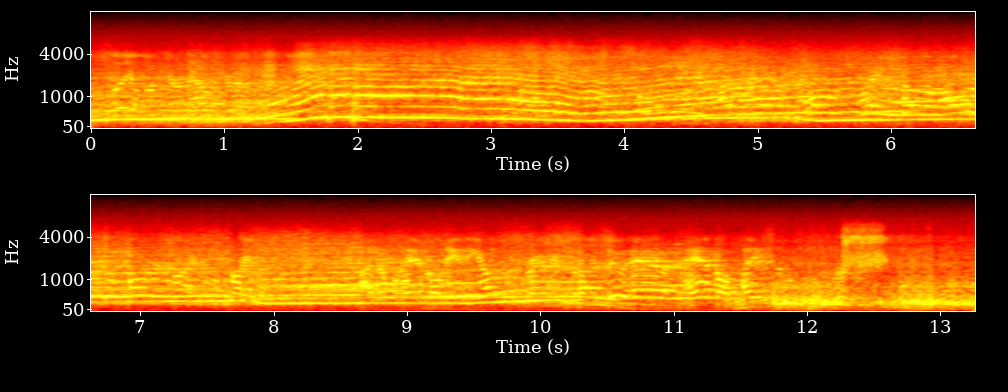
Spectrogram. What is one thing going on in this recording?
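A motorcycle engine roars and changes pitch as the bike races down the track.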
